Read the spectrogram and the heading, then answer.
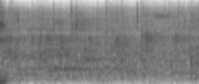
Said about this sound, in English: Could I just invite my friends up? You might just want to give them a round of applause as they come.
